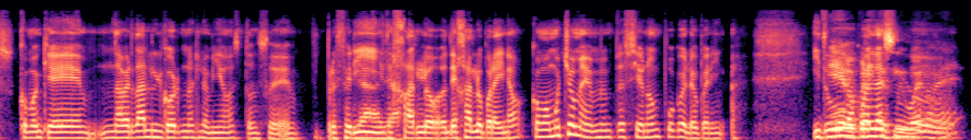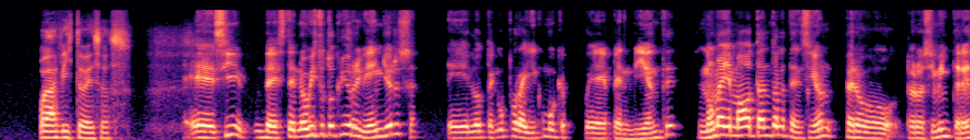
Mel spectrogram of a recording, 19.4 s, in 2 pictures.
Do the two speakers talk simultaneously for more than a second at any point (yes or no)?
yes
